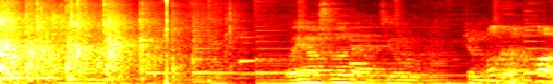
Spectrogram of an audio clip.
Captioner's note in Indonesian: tepuk tangan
